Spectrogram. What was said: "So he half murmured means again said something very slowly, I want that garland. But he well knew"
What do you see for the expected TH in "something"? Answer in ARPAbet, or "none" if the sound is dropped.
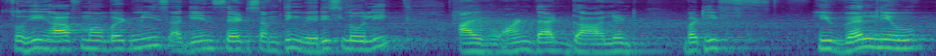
T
